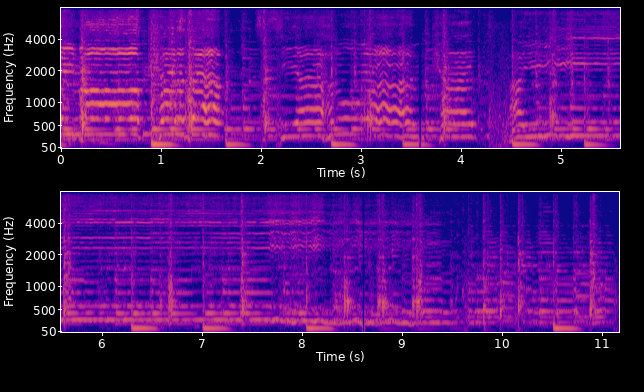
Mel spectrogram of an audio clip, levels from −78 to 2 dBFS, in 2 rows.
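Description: From 1.58 s to the end, one channel drops out: the level falls abruptly by about 6 dB and stays down. This is likely a lost stereo channel folded to mono, not a fade.

At 2.00 s, 2.16 to 2.20 s and 4.28 to 4.48 s, steady noise takes the sound's place. These are sounds dropped by the voice detector, likely with comfort noise filling in. The last one covers 200 ms, with 150 ms of sound actually lost.

At 3.58 to 3.60 s and 8.60 to 8.63 s there is a gap between chunks. Each is a short hole of about 23 ms, recurring every 5.0 s, and no sound is lost around it.

The call path's band limit, with nothing above 8 kHz, holds throughout.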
